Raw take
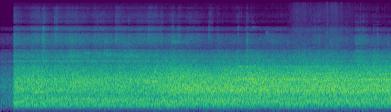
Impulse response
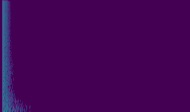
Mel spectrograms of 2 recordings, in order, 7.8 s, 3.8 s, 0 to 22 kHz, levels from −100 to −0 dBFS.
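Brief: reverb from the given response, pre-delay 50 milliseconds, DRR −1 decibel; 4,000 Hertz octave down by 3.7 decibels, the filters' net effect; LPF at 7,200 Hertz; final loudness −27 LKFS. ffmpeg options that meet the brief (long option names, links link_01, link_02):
-filter_complex "[0:a]lowpass=7200,equalizer=frequency=4000:width_type=o:gain=-5,asplit=2[link_01][link_02];[1:a]atrim=start_sample=2205,adelay=50[link_03];[link_02][link_03]afir=irnorm=-1:irlink=0,volume=6dB[link_04];[link_01][link_04]amix=inputs=2:normalize=0,volume=-9dB"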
